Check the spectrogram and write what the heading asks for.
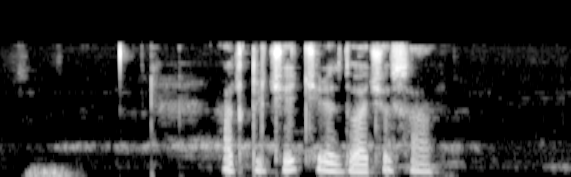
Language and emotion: Russian, neutral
